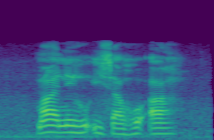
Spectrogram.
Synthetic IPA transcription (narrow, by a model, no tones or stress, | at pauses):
manɪhʊʔisaɦʊʔa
